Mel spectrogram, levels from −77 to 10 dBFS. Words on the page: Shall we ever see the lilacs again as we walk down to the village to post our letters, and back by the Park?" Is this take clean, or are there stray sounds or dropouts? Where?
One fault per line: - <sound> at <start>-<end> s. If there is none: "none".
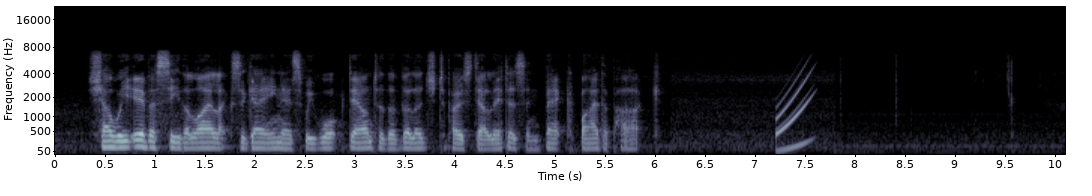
- chirp at 7.2-7.6 s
